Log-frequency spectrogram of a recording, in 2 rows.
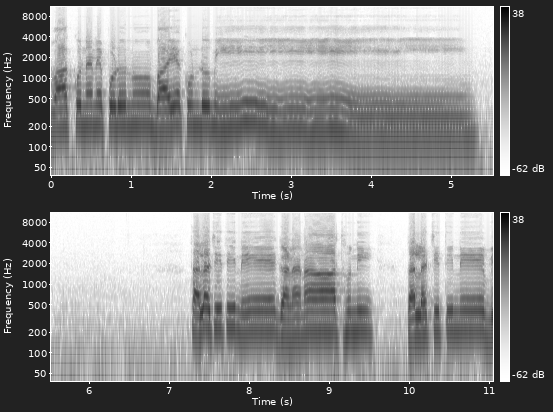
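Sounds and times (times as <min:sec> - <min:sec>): man chanting: 0:00.0 - 0:05.4, 0:07.3 - 0:11.0.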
